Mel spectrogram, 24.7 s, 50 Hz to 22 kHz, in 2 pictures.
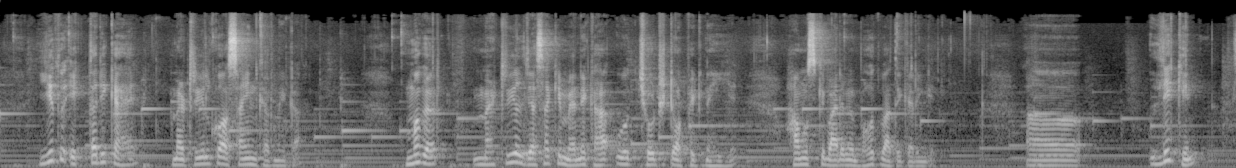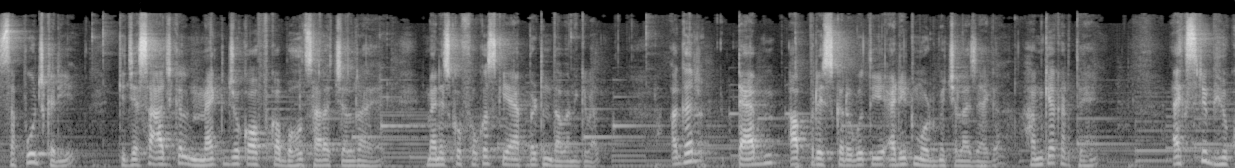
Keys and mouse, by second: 0.2-1.9 drag, 1.9-5.7 middle drag, 5.7 click, 8.4-10.4 drag, 13.3-15.2 drag, 18.1-19.9 drag, 20.4 Tab.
